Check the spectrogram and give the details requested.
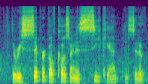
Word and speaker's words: secant: Okay, we'll call it secant. It's not sec, okay?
